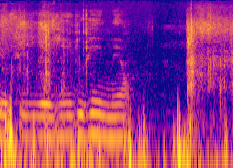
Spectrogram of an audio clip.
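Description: A young child speaks close to the microphone.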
